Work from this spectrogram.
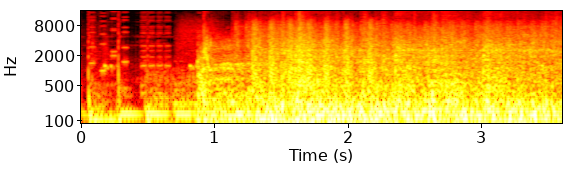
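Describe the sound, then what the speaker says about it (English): Sentry guns in the sci-fi shooter Space Beast Terror Fright open up after a few scattered shots, becoming a dense, continuous roar of rapid automatic fire with heavy low rumble. "They're getting nothing but sentry guns."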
